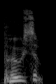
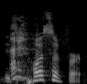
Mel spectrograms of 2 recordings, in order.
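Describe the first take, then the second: First: The word opens with a clear 'pussy' sound. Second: The word ends with a clear 'cipher' sound. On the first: The speaker calls it wrong. "I've heard people call it Pussifer, and I hate that" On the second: The speaker calls it right. "the cipher part is enough to get the Lucifer"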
